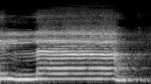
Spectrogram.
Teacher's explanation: لام اف اللہ سے پہلے حرف کے نیچے ہمارے پاس زیر ہے تو اس لام اف اللہ کو باریک پڑھیں گے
